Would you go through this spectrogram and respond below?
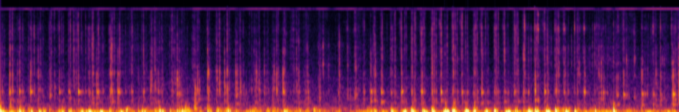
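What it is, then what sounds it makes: Plastic water bottle. Fingertips and nails tap quickly on the sides of a small, hollow, clear plastic water bottle. The taps come in a fast, uneven patter of short, dry clicks over a low, hollow thump, with almost no ring after each one.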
